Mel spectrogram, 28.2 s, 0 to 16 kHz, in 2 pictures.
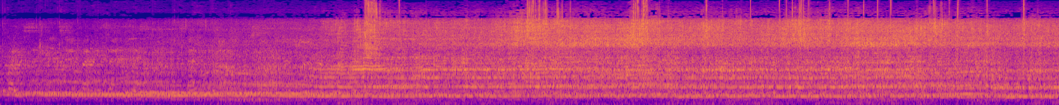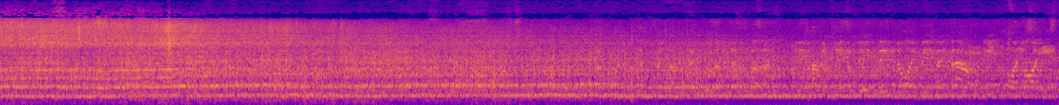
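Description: Porsche 911 GT3 Cup race cars with flat-six engines running at high revs in a pack, one continuous engine note with slight, slow changes in pitch. A scatter of sharp clicks comes between about five and fourteen seconds in.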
